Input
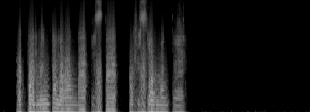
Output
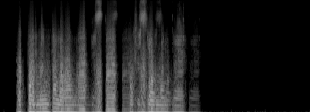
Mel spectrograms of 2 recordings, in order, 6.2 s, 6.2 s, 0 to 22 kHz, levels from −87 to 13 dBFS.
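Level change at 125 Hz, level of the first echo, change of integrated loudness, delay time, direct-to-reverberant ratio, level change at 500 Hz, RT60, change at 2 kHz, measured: 0.0 dB, -18.5 dB, 0.0 dB, 0.318 s, none, 0.0 dB, none, 0.0 dB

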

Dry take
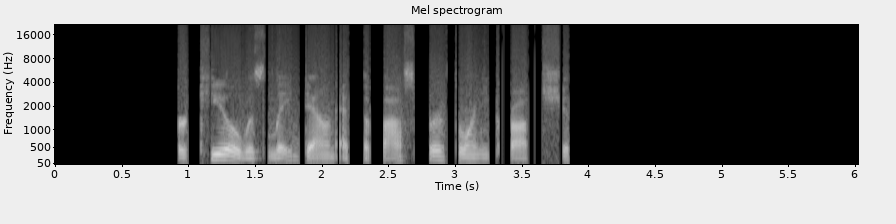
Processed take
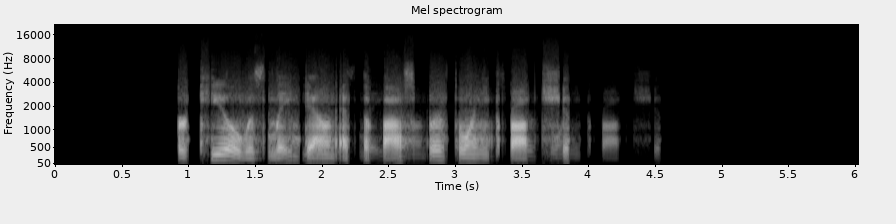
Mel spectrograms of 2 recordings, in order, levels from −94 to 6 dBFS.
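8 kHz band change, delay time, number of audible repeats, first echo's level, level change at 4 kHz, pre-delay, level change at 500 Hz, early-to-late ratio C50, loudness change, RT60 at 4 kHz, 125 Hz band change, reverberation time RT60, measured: under -20 dB, 0.685 s, 1, -23.0 dB, -14.5 dB, none, -6.5 dB, none, -5.5 dB, none, under -20 dB, none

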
